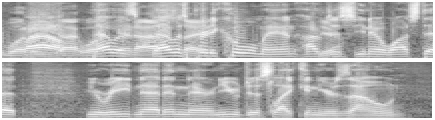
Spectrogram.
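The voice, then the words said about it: Crusty Philadelphia accent. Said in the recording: “my crusty Philly accent”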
